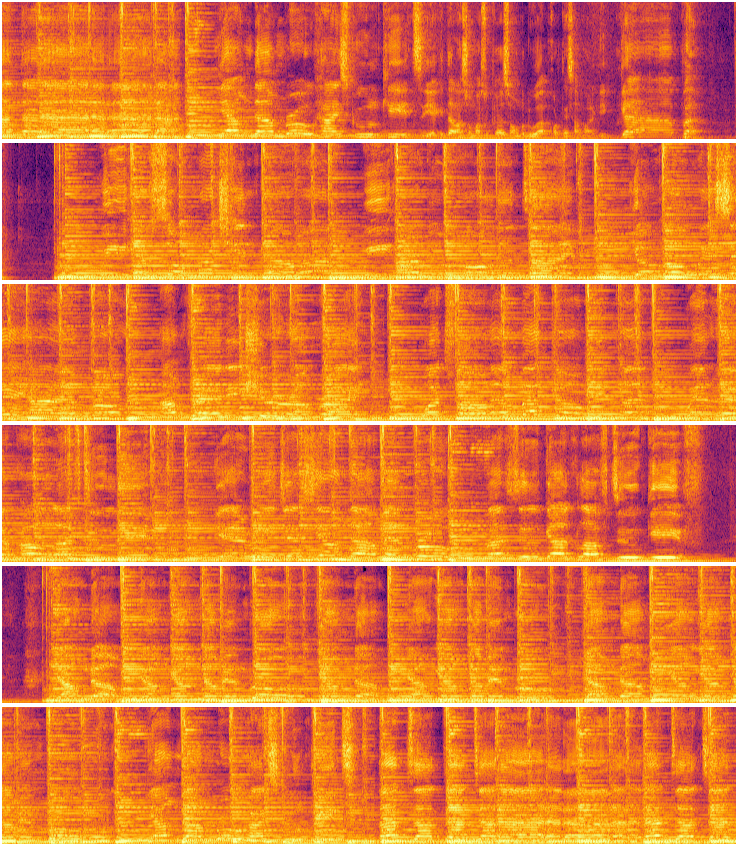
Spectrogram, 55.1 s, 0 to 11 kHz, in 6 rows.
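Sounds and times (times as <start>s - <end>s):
acoustic guitar strumming: 0.0s - 6.9s, 7.6s - 55.0s
man singing: 0.0s - 8.9s, 9.9s - 36.4s, 37.0s - 55.0s.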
